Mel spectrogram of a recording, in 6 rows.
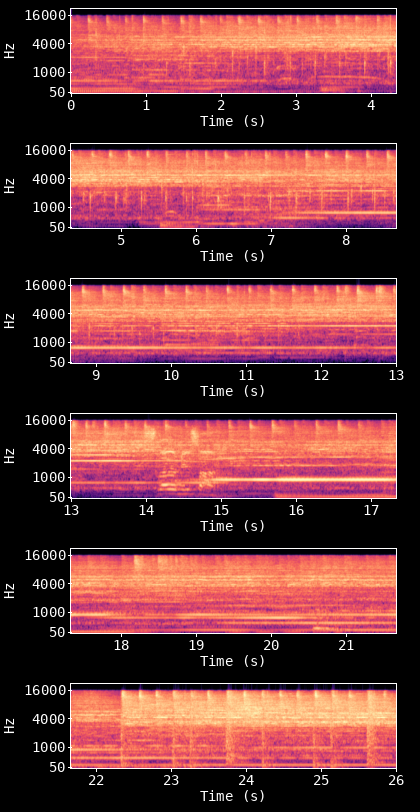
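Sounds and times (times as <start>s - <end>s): live rock band playing: 0.0s - 26.0s
low bass notes: 0.0s - 26.0s
held high note: 19.6s - 23.7s.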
